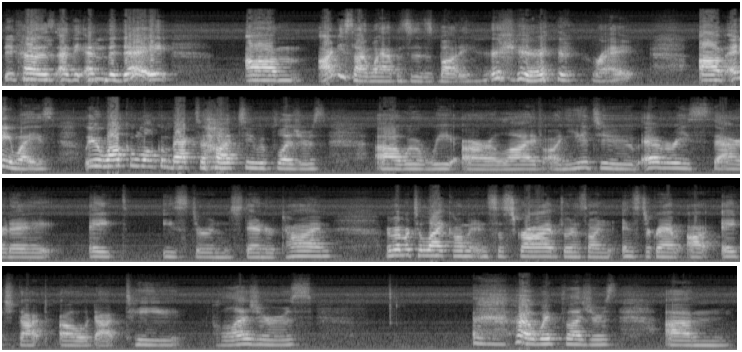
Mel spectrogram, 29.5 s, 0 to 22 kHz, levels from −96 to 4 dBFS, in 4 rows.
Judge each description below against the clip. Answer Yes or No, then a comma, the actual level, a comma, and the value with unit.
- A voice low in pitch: No, high, 200 Hz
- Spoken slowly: Yes, slow, 115 wpm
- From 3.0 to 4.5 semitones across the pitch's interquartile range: Yes, average, 3.3 semitones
